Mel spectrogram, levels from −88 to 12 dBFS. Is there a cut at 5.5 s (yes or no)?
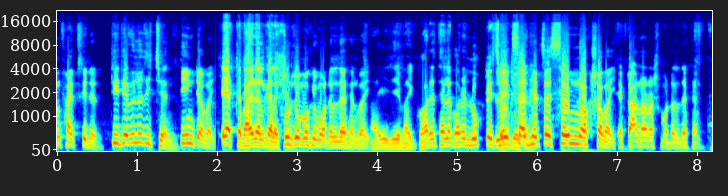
no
